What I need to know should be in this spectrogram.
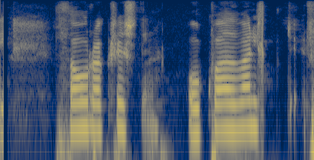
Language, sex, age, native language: Icelandic, male, 9, Icelandic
